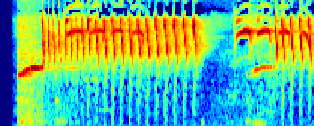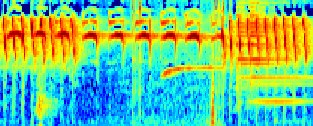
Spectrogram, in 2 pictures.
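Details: Bar-winged prinia in lively, harsh 'nembak kasar' song, used as a lure to agitate other prinias: a rising slurred whistle, then dense bursts of fast, high, buzzy repeated notes, broken by a brief pause.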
